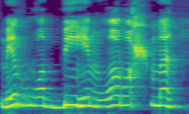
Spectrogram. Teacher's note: نون ساکن کے بعد را، ادغام کا قاعدہ ضرور ہے مگر بغیر غنہ کے پڑھیں گے · را کو موٹا پڑھنا ہے منہ اور آواز کو کھول کر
